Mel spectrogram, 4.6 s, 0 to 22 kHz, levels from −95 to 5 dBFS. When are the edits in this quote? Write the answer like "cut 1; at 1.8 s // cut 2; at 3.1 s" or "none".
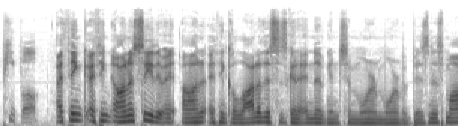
cut 1; at 1.1 s // cut 2; at 2.1 s // cut 3; at 3.3 s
